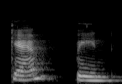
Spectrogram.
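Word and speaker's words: campaign: Social media देखिए ये जी silent है। कैंपेन कैंपेन अभियान चलाया सोशल मीडिया पर।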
